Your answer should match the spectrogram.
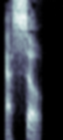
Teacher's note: Now, within modern French, the word is still spelled the same way, but it's pronounced assaut. The vowel sound has changed, and the final T at the end has become silent.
